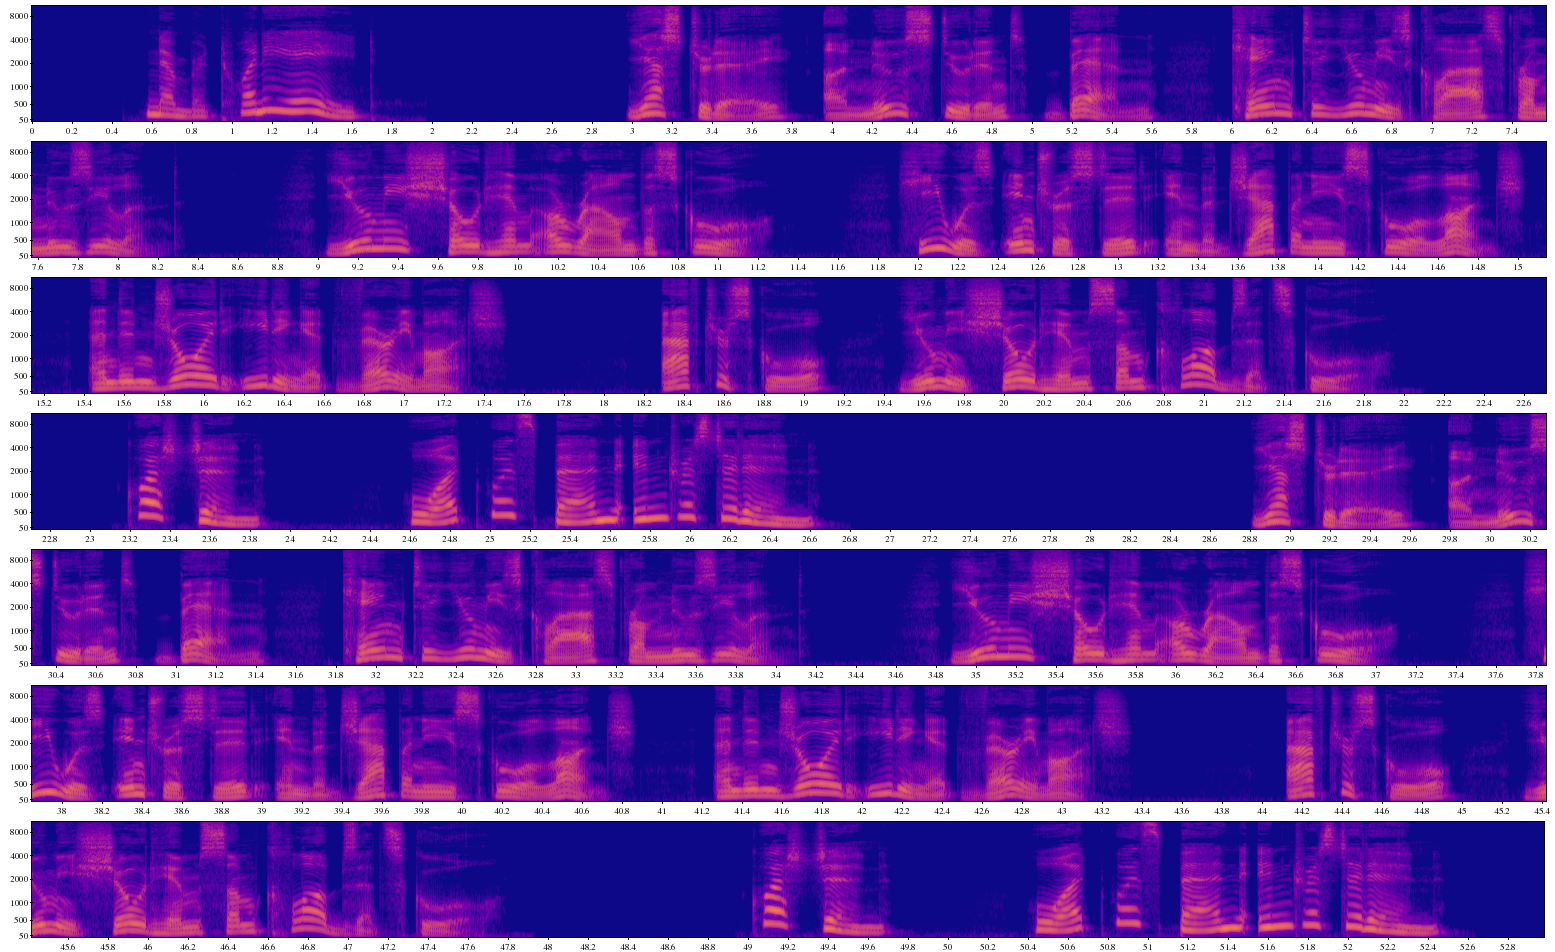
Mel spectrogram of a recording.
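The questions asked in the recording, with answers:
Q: What was Ben interested in?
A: The Japanese school lunch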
